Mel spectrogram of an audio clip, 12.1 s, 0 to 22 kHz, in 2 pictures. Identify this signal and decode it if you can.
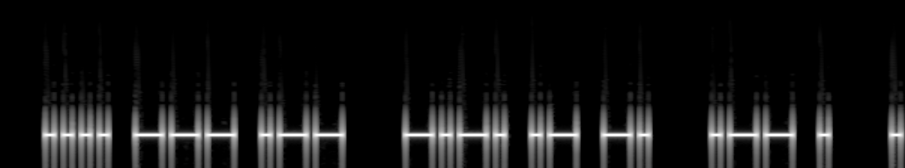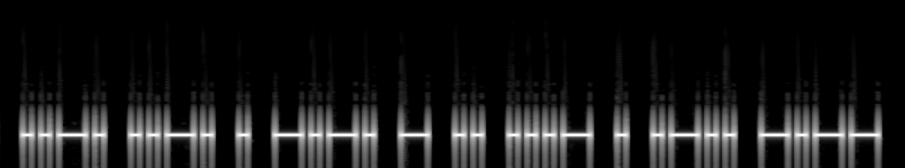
Morse code, heard as a keyed tone, about 19 wpm, 700 Hz. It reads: HOW CAN WE EFFECTIVELY
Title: Sentences from Top 1400 Words 20wpm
